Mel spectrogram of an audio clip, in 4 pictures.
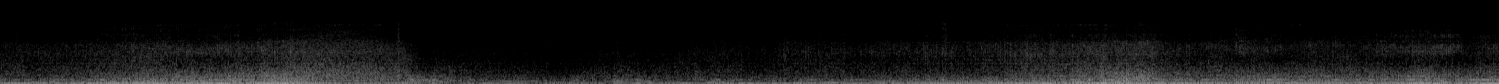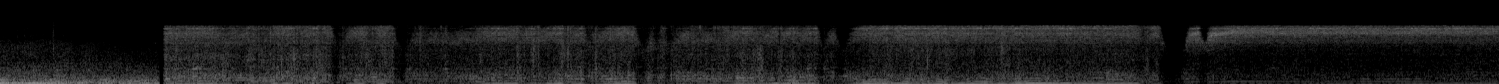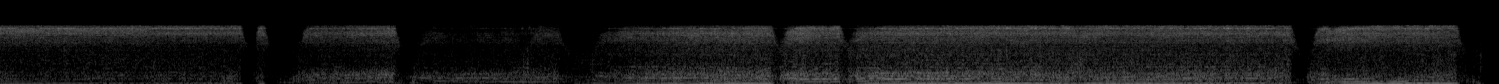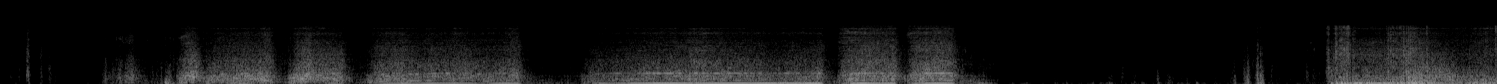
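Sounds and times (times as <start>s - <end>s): string trimmer cutting grass: 16.6s - 26.6s, 36.2s - 44.6s
leaf blower: 16.6s - 26.7s, 33.0s - 44.6s, 50.8s - 54.6s.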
